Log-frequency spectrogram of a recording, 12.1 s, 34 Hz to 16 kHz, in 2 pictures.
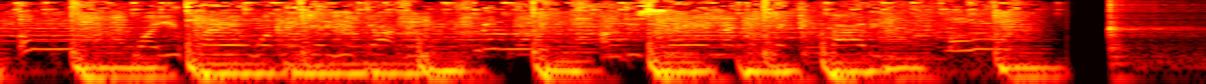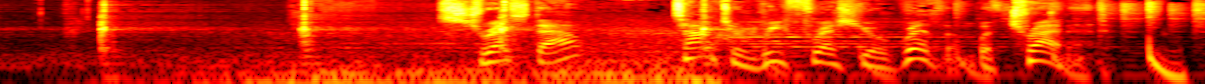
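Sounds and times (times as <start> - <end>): sharp ticks: 5.6 - 7.9
low rumble: 6.1 - 10.6.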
